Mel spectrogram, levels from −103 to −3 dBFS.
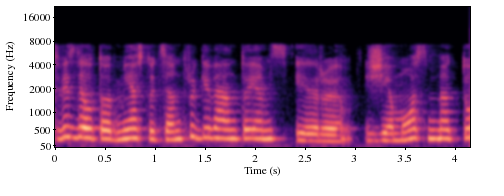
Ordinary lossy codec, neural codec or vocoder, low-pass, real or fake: AAC, 48 kbps; none; 7.2 kHz; real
